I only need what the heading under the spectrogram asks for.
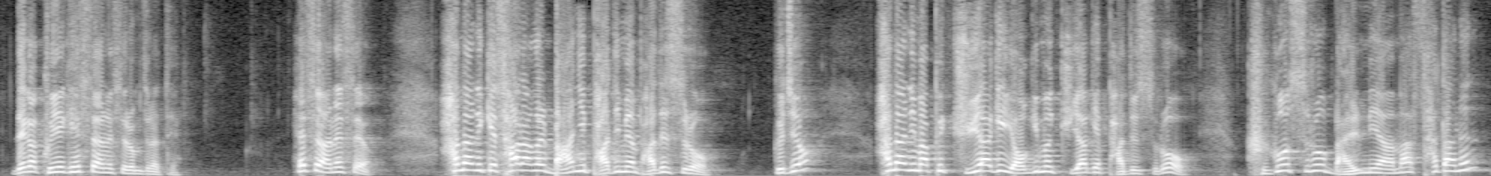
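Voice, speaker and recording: A male pastor giving a sermon, emphatic and animated, with many rhetorical questions to the congregation. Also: sits high.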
